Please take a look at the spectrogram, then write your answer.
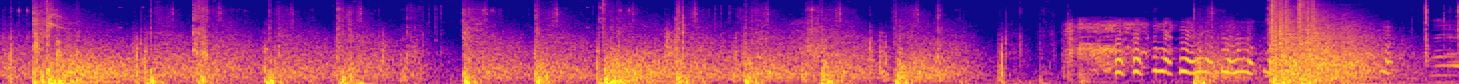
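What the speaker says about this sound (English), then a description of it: "Oh my gosh, that was a player's gun." Rapid gunfire from another player's weapon in Escape From Tarkov's Factory map, loud close bursts of shots in quick irregular succession, echoing through the space with a short pause and brief voices mid-way.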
